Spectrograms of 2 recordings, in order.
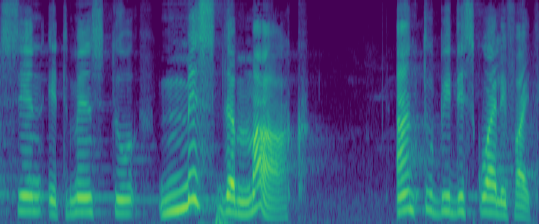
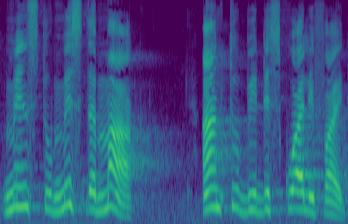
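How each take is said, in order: First: Slow, deliberate definition. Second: Said in the usual way. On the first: Shown as a demonstration. Preacher defining sin for the congregation, slow and deliberate. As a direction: spell out "miss the mark" slowly, word by word. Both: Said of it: "very important".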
